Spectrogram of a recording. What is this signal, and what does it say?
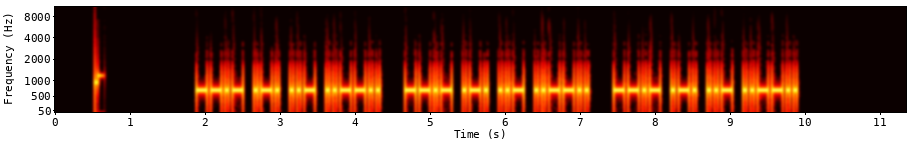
Morse code, heard as a keyed tone, about 25 wpm, 700 Hz. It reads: QRU? QRU? QRU?
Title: Q-Codes Repeated 3x 25wpm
